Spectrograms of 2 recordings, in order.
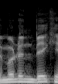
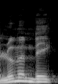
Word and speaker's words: Molenbeek: Euh, il y a donc Les Barons, dans lequel je parle bien de Molenbeek et pas de Lomenbeek, comme j'ai mal prononcé avant.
